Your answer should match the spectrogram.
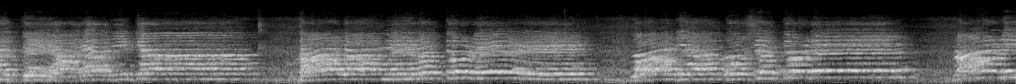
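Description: A mixed group of women and men singing a Malayalam Christian song together in sustained phrases, with short breaks between lines about every three seconds.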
